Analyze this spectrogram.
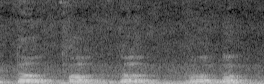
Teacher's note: ता वर्ग में जो पांचों वर्ण है इसका उच्चार स्थान दंत यानी दांत।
